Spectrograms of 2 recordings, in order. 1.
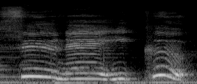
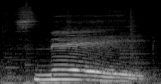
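여러 음절로 나눠서 말해요. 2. 한 음절로 말해요. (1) "이렇게 하면 안 된대요" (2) "한 개로"

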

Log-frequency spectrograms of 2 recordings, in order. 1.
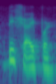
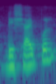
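बीच का व्यंजन s ध्वनि है। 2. बीच का व्यंजन s ध्वनि है।

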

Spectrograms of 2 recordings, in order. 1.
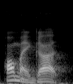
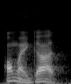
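Гласный краткий, а конечный d оглушённый. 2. Гласный краткий, а конечный d оглушённый.

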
